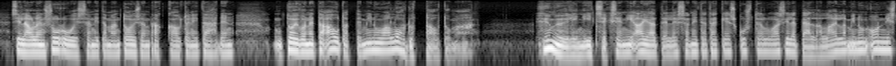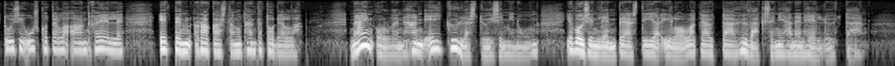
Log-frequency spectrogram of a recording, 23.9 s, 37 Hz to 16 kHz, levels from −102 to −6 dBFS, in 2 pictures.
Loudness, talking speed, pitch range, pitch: -22 LUFS, 110 wpm, 125-160 Hz, 140 Hz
